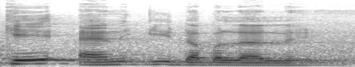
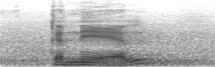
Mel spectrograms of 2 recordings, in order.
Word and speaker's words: knell: It is not Knell, canal. It is knell. K is silent.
